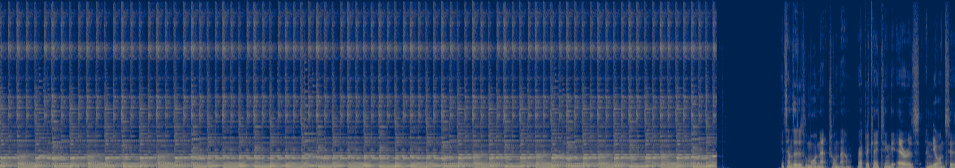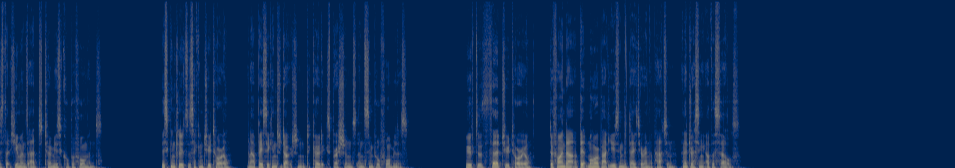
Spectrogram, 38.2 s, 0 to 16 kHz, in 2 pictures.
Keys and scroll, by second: 14.1 space.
